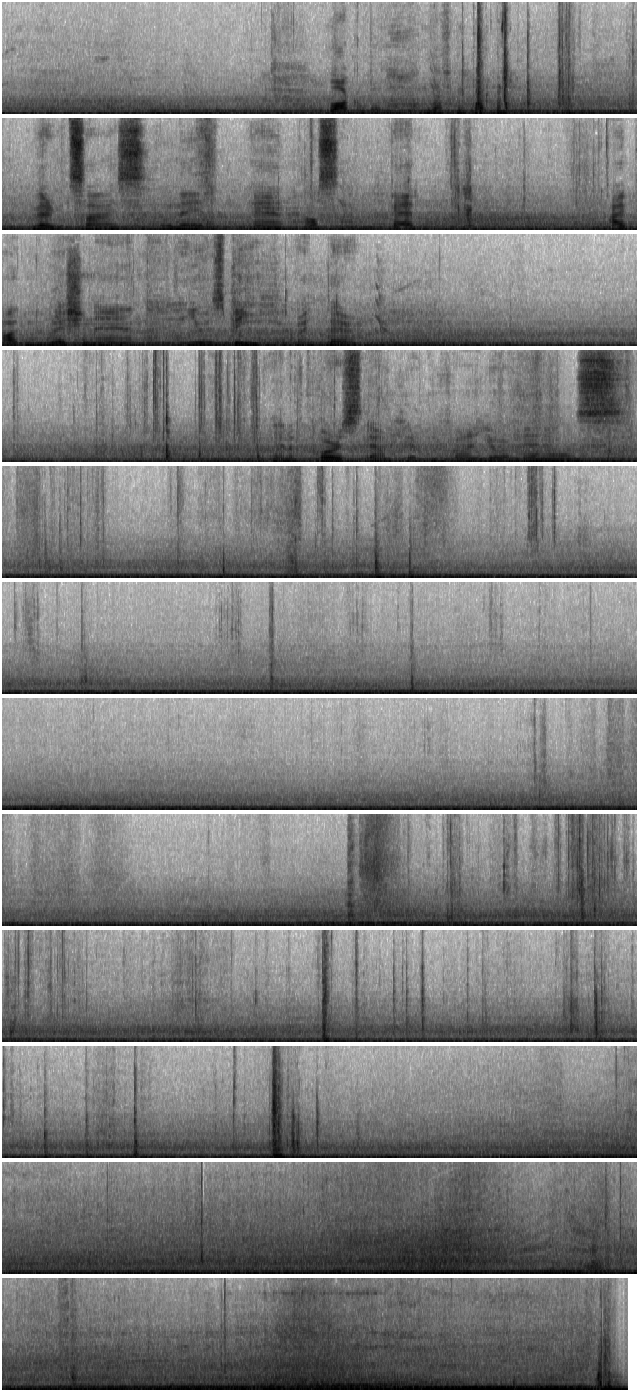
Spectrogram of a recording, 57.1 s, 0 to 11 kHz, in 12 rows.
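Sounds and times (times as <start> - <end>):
clicks and knocks of handling: 36.6 - 45.6.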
